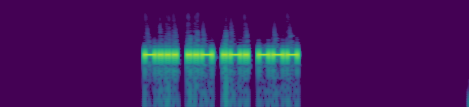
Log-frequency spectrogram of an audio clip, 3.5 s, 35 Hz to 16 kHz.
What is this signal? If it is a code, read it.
Morse code, heard as a keyed tone, about 46 wpm, 700 Hz. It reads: BURO
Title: Top 90 QSO Elements 45wpm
